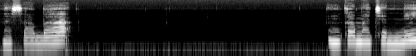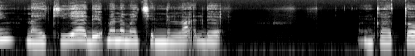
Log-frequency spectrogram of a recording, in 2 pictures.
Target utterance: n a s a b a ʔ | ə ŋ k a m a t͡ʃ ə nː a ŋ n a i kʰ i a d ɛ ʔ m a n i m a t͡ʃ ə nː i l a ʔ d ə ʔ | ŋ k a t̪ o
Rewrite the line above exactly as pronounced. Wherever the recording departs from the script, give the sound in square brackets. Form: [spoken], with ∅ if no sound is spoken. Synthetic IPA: n a s a b a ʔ | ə ŋ k a m a t͡ʃ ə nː [i] ŋ n a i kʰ i a d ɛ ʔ m a n [a] m a t͡ʃ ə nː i l a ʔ d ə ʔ | ŋ k a t̪ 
